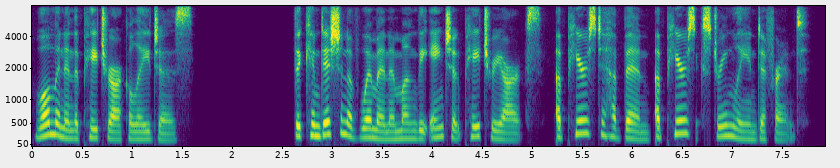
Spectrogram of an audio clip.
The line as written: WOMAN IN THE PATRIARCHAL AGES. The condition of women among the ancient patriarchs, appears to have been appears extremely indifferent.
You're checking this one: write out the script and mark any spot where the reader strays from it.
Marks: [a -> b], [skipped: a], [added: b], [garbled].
WOMAN IN THE PATRIARCHAL AGES. The condition of women among the ancient patriarchs, appears to have been appears extremely indifferent.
